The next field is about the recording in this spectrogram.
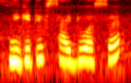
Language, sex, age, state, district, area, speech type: Assamese, female, 18-30, Assam, Kamrup Metropolitan, urban, spontaneous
